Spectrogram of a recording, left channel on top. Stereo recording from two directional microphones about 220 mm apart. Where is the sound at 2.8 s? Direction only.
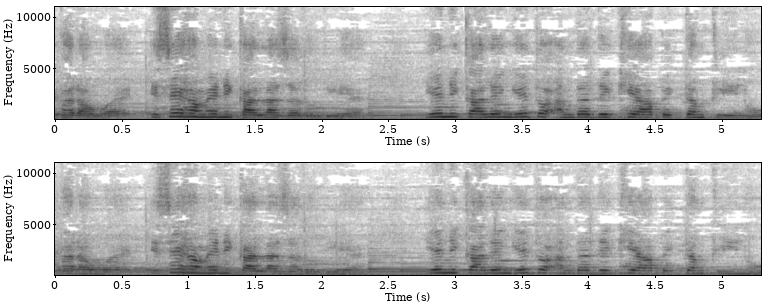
25° left (ahead or behind).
